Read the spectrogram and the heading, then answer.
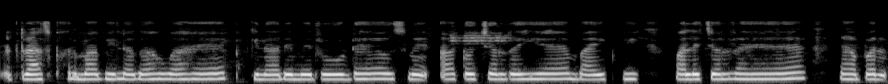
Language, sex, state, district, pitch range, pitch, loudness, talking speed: Hindi, female, Chhattisgarh, Sarguja, 235-250 Hz, 245 Hz, -14 LUFS, 150 wpm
